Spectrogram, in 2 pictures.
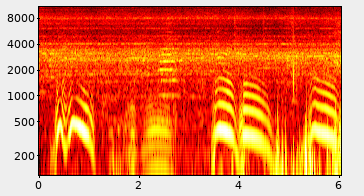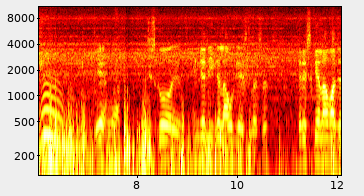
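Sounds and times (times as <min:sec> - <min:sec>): man imitating owl hoots: 0:00.0 - 0:02.8, 0:03.4 - 0:06.7.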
